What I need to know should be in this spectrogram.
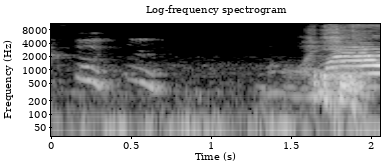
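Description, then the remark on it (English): A cat meows twice in quick, soft, falling calls, then lets out a louder, fuller meow that swells toward the end. “Meow! Uh-oh. There's a collision of the worlds over here.”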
